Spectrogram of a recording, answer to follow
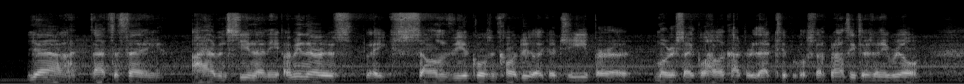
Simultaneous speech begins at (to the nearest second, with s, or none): none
